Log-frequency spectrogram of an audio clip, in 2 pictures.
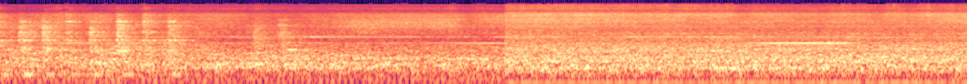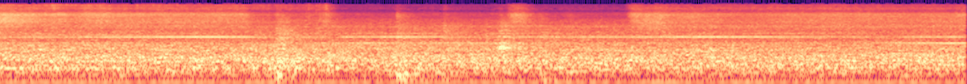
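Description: Steady rumble and hiss of a moving train heard from on board, with faint steady high whines. The low rumble grows heavier about six seconds in.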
